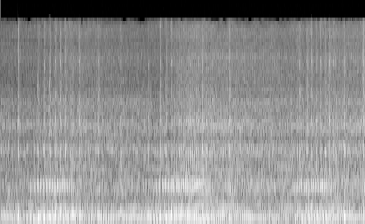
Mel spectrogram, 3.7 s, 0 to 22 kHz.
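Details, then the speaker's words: Vespa Super 150 two-stroke scooter, pre-touring health check: buzz rises promptly with each throttle blip and falls back cleanly, no delay or stumble; smooth, responsive engine indicating healthy bearings. "nah suara mesin halus. Ketika ditarik gas juga dia langsung ngegas, nggak delay dulu, nggak berebet dulu, langsung narik."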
